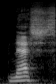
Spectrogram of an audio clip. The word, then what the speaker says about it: Gnash: Oh, Gnash. The G is silent.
